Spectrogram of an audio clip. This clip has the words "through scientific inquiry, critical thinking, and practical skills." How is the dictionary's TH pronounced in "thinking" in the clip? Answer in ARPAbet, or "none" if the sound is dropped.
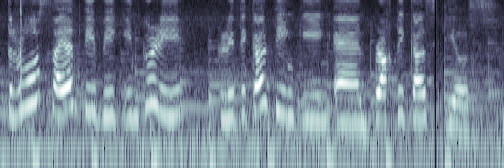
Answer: T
